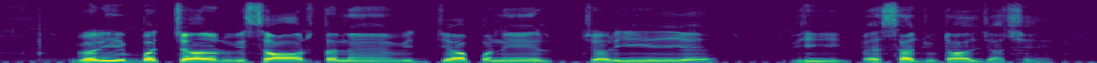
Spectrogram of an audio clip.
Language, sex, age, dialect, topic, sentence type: Magahi, male, 51-55, Northeastern/Surjapuri, banking, statement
